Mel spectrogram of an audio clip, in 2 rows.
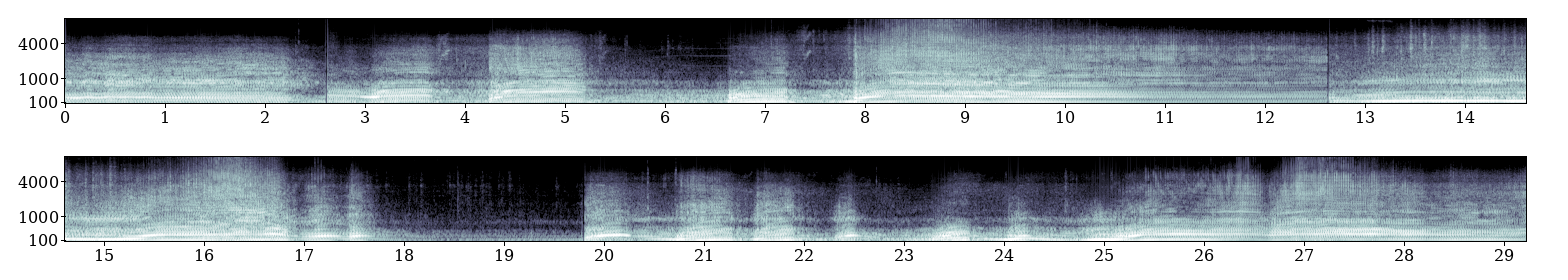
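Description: Off-road race trucks' engines revving hard, climbing and dropping again and again as they shift and pass close by, with a loud rush at each close pass, about 8, 16 and 27 seconds in.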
